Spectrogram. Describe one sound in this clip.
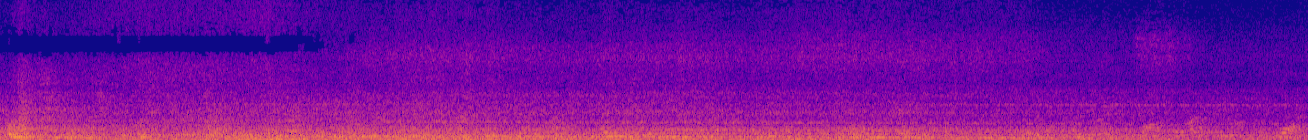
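A subway train rumbles loudly into an echoing station and slows with a falling whine.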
